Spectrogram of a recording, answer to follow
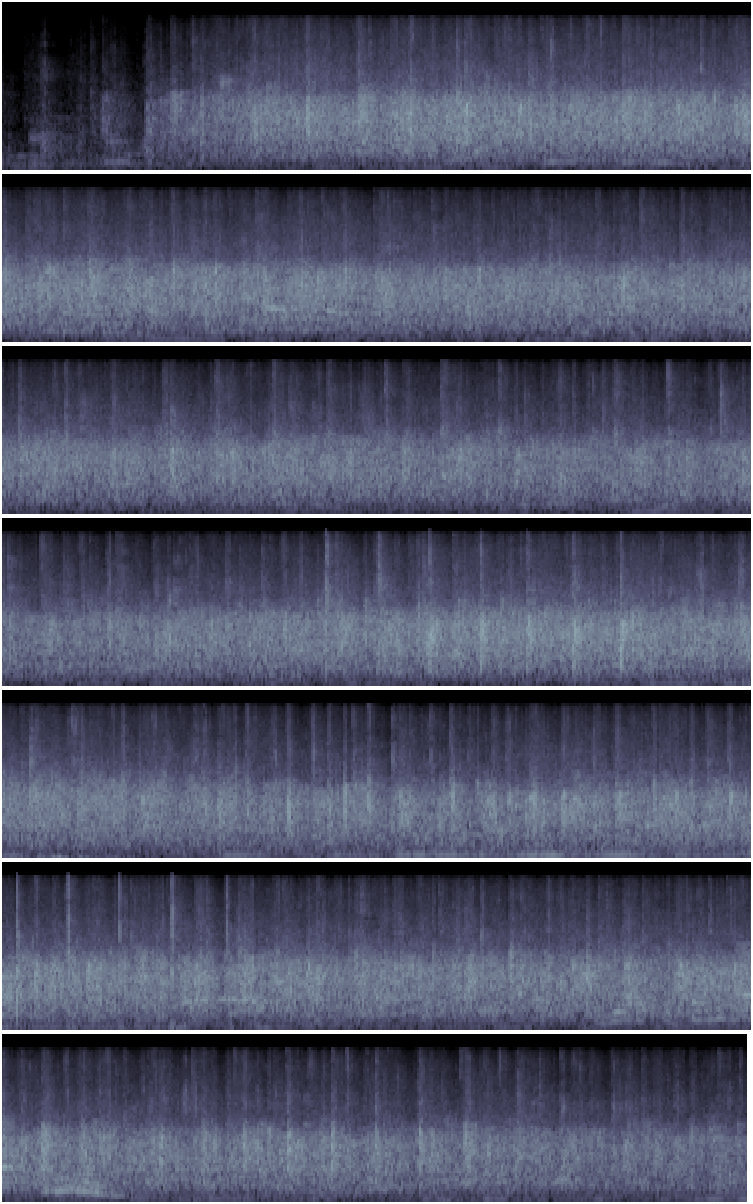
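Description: Audience applause, starting about a second in and holding at a steady level.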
